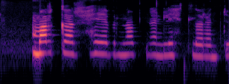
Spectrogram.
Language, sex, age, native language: Icelandic, female, 40-49, Icelandic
